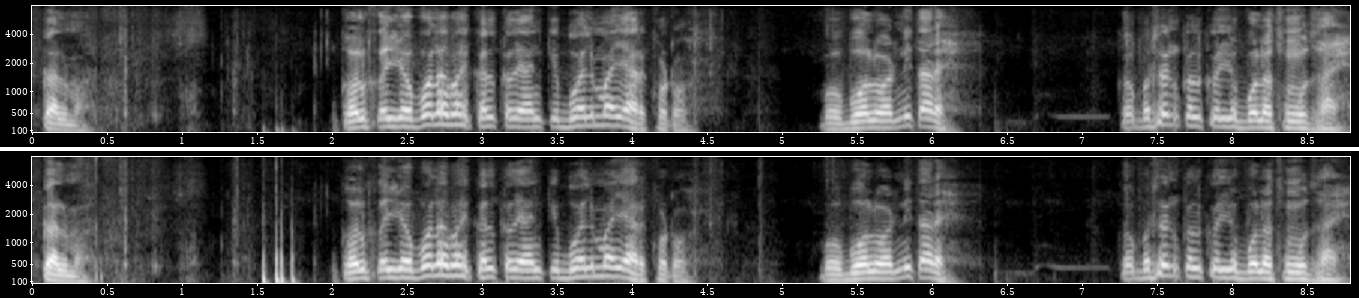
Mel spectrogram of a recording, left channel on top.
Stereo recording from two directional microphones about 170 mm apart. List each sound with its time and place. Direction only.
0.0 s speech: 30° right (ahead or behind)
1.9 s a man's voice: 5° left (ahead or behind)
7.4 s a man's voice: 10° right (ahead or behind)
